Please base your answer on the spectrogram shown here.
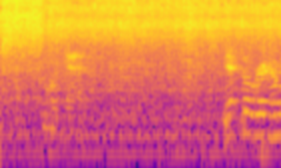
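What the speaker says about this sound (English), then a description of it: "We'll cook this out until the bacon is crispy and the onions have turned soft as well." Bacon and onions fry in a pan with a quiet, even sizzle and a few light stirring sounds, faint voice-like tones drifting briefly beneath it.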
